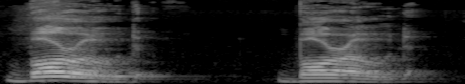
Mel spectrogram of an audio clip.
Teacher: the last sound is w, which is voiced, so the ed ending becomes d.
